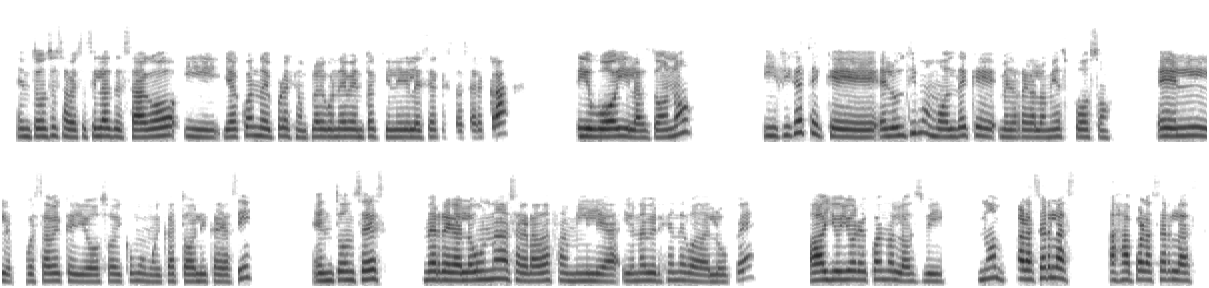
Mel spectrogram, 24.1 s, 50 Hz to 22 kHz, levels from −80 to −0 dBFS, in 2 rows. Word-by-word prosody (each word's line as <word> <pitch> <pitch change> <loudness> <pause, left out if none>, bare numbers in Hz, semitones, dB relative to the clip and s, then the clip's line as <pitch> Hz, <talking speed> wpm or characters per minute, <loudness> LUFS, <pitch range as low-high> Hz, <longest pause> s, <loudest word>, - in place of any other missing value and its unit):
Entonces, 220 +2 -1
a 220 - +2
veces 205 +1 -2
sí 230 - 0
las 225 -1 +3
deshago 210 +4 +3
y 210 -3 -3
ya 210 0 +2
cuando 245 0 0
hay, 215 - +1
por 230 +3 -2
ejemplo, 200 0 -5
algún 210 0 -1
evento 210 0 -1
aquí 205 0 -7
en 200 - -2
la 205 - 0
iglesia 205 0 -1
que 200 - -23
está 185 -1 -11
cerca, 200 +11 0 0.7
sí 225 0 +5
voy 220 +1 +6
y - - +4
las 190 -2 0
dono. 250 +12 0 0.7
Y 235 -1 -3
fíjate 295 +2 -1
que 205 -3 +3
el 220 +2 +1
último 300 +6 -1
molde 220 +1 0
que 230 -2 0
me 210 -1 -3
lo 200 - -2
regaló 200 -1 -2
mi 205 - -2
esposo, 205 -2 -5 0.4
él, 230 -1 +3
pues, 200 -1 -7
sabe 210 0 -1
que 200 -2 -4
yo 190 0 -1
soy 200 0 -6
como 210 0 -7
muy 185 -1 -7
católica 195 0 -2
y - - -1
así, 260 +11 -4 0.6
entonces 235 +3 +1 0.3
me 235 +1 +3
regaló 225 -1 +5
una 255 +2 +2
Sagrada 215 -1 0
Familia 205 -3 -2
y 210 0 -3
una 215 +1 -3
Virgen 215 +1 -3
de 225 - -4
Guadalupe. 190 +2 -3 0.7
Ay, 230 +2 +6
yo 240 0 +3
lloré 240 0 +2
cuando 250 -1 -1
las 200 -3 -2
vi. 200 -2 -4 0.3
No, 260 0 -3
para 260 -2 +6
hacerlas, 285 -1 +2 0.3
ajá, 235 +1 +1
para 245 -1 +2
hacerlas. 235 -3 -1
215 Hz, 180 wpm, -23 LUFS, 200-235 Hz, 0.7 s, voy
